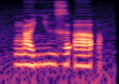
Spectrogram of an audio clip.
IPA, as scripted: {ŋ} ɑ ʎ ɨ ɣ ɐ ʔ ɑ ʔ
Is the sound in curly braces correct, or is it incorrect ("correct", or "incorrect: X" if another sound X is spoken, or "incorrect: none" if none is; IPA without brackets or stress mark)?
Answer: correct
